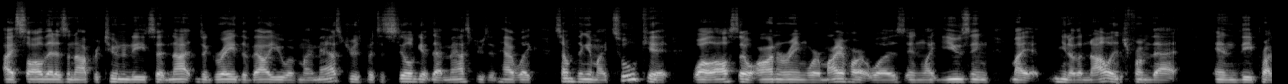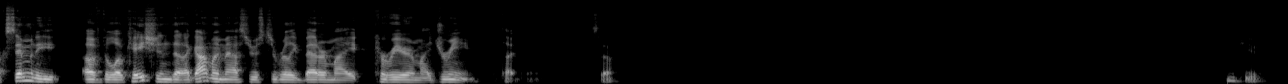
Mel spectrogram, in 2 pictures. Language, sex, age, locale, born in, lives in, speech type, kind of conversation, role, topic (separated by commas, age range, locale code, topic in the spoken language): English, male, 30-34, en-US, United States, United States, conversation, podcast, guest, What experiences or influences help people understand themselves better?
